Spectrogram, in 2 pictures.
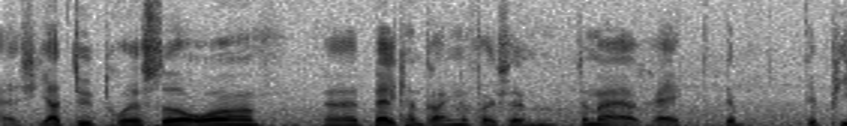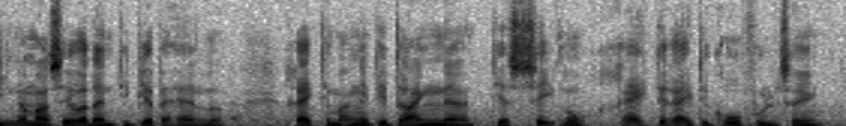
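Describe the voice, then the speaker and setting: A man's fairly low, monotone voice with flat intonation, at a moderate pace. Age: 20s. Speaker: war veteran. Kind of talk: interview. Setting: outdoors. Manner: halting.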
